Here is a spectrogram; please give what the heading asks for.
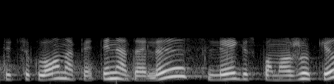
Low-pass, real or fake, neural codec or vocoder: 3.6 kHz; real; none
